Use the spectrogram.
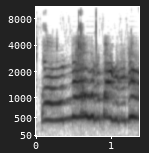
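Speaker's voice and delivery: very high, loud wailing lament; distraught crying. Acted. Young husband who lost his wife, high loud wail. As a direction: wail in despair, voice way up. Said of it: "he's crying".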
